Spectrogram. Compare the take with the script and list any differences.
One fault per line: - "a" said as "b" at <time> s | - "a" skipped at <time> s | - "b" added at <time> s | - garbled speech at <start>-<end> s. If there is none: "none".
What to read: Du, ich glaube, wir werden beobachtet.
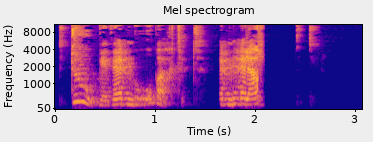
- "ich glaube" skipped at 0.4 s
- garbled speech at 1.6-2.1 s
